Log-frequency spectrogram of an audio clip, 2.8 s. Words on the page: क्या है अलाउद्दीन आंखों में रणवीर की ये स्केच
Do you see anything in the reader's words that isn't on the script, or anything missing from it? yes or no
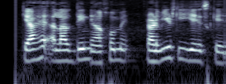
no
